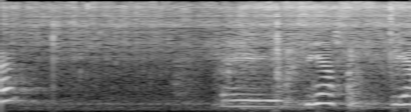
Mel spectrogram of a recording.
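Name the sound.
onion and green chilli frying in oil with cinnamon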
